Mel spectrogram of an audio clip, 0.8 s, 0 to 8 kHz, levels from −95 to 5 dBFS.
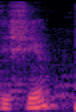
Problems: background sounds at intervals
